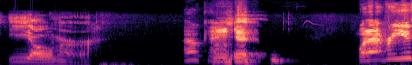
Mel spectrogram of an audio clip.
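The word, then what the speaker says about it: Éomer: pronounce Aomer. Nope, it's Eomer.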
